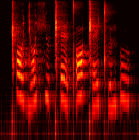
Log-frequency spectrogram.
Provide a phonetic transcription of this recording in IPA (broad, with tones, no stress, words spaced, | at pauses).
ǁʰɔ˥˧ɟɔ˩˥ çɯ˧˩ǁʰɛ˧˩tʼɔ˦˥ǁɛ˩˧ cʰɯ˩˧nʔu˥˧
